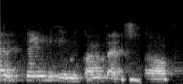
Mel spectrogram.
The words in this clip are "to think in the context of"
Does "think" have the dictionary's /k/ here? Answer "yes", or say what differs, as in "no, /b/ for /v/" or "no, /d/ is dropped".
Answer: no, /k/ is dropped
